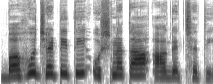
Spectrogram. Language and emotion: Sanskrit, neutral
